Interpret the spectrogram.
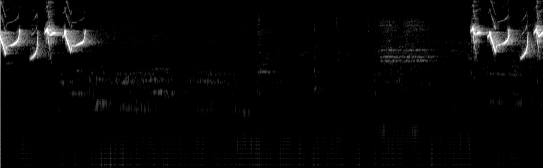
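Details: Gelatik batu (cinereous tit) giving its "wucit wucit" song: a short run of swooping whistled notes, several seconds of near quiet with faint background sounds, then another run of the same high, bouncy whistles.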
